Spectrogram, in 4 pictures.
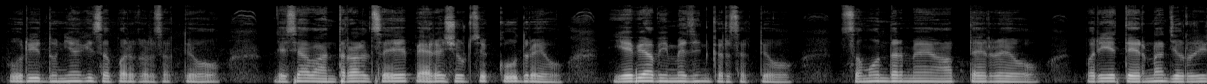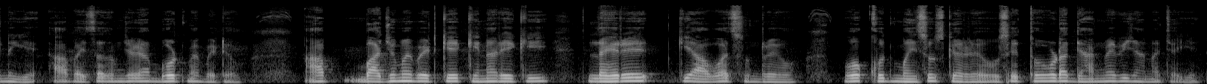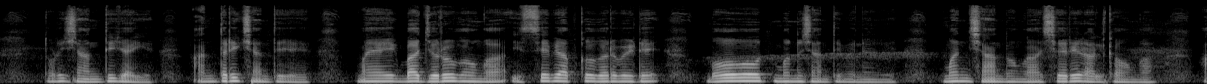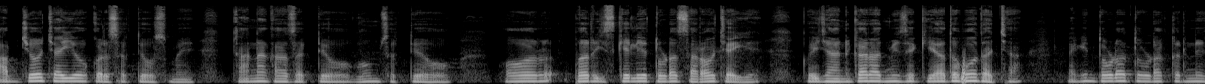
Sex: male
